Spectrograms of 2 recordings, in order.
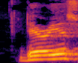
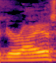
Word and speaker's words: Darius: three Persian kings Cyrus Darius or Darius depending how you want to pronounce it and Arctic Xerxes those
